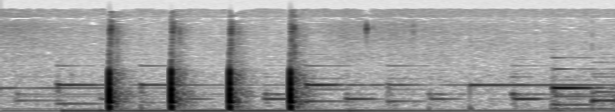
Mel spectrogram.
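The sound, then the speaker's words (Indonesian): At night, a mother knocks on her child's bedroom door to remind the child to go to sleep early: four firm knocks on a wooden door, evenly spaced. A soft melody plays quietly in the background, and there are no voices. “Mama mengetuk pintu kamar untuk mengingatkan Gina tidur lebih awal.”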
